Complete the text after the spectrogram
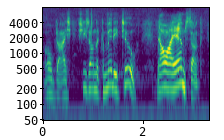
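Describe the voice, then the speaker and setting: An actor playing a hapless, easily flustered husband, hesitant and stammering, in 1930s radio comedy style on a vintage recording. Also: male voice, sits high, expressive, normal speed, pushed and bright, low-quality recording. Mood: dismayed.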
